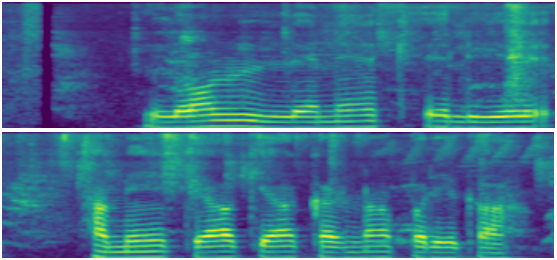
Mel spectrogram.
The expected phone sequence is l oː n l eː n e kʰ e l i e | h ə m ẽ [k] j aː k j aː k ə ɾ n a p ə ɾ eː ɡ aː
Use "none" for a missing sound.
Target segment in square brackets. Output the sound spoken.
k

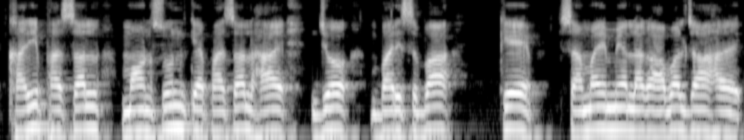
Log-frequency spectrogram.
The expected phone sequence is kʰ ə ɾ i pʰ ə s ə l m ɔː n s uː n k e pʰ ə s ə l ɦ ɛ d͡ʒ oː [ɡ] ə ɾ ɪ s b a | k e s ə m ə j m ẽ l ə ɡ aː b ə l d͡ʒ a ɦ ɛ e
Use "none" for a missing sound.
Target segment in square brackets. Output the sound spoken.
b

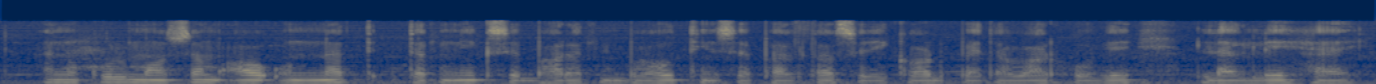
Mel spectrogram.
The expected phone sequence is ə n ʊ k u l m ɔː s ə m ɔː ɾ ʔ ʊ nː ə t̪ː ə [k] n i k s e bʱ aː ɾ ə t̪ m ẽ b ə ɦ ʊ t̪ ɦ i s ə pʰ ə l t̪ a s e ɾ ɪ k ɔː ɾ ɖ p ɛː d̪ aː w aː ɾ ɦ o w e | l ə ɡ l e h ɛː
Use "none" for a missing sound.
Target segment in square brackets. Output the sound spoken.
k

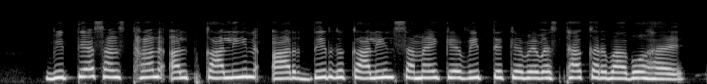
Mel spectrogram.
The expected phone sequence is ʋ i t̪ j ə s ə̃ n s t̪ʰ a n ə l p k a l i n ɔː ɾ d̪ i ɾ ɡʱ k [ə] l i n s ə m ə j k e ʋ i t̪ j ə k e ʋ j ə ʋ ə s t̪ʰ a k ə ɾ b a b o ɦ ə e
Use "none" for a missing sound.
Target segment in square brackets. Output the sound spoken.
a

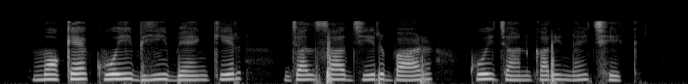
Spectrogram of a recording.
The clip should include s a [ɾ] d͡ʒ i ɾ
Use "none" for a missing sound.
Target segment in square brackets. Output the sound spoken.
none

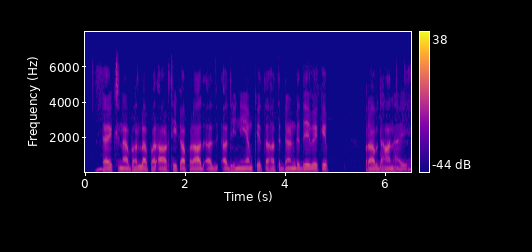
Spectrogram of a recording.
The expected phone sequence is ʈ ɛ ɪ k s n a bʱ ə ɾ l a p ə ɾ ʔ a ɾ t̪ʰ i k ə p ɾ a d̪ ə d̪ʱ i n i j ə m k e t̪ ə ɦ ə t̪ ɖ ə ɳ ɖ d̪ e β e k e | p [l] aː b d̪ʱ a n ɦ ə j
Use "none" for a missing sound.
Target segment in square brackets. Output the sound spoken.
ɾ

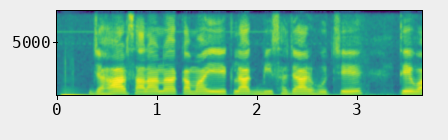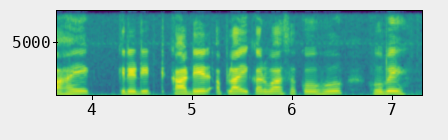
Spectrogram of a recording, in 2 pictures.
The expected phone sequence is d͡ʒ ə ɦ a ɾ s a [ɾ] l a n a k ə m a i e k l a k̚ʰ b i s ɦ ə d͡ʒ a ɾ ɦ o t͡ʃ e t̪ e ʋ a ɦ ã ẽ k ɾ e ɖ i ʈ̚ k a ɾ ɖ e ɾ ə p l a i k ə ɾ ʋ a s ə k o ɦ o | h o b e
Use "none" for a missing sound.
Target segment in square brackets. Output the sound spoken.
none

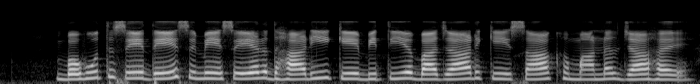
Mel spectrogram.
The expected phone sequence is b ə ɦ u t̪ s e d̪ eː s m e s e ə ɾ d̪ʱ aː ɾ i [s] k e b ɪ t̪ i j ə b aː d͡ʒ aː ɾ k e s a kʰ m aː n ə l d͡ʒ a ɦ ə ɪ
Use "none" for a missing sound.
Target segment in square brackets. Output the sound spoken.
none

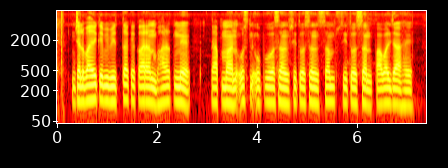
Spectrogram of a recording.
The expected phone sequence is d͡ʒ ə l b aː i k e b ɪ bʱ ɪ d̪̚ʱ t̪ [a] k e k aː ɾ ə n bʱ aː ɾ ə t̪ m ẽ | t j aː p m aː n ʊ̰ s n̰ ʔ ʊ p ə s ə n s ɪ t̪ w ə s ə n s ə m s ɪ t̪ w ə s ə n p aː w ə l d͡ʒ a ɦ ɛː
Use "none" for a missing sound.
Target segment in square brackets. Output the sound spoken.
a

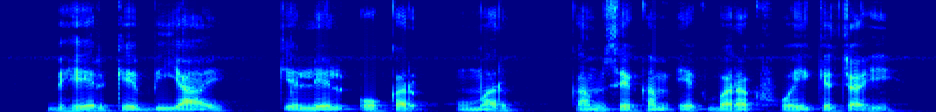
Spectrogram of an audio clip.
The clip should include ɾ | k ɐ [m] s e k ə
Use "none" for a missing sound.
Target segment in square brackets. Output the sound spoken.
m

